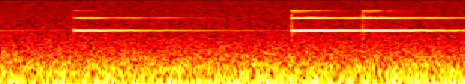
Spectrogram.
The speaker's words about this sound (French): De chaque côté, les arbres d'émeraude et de rubis teintent.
